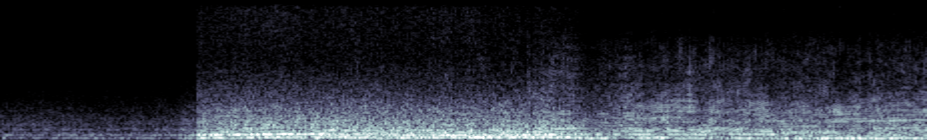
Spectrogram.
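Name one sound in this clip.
Racing cars roar past at high speed.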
